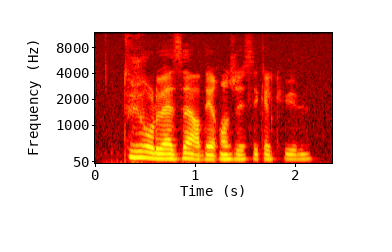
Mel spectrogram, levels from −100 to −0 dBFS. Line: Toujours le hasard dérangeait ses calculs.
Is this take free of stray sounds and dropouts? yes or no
yes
